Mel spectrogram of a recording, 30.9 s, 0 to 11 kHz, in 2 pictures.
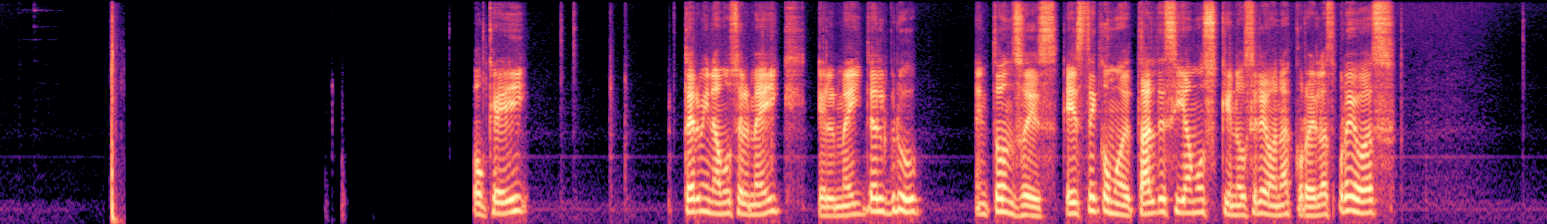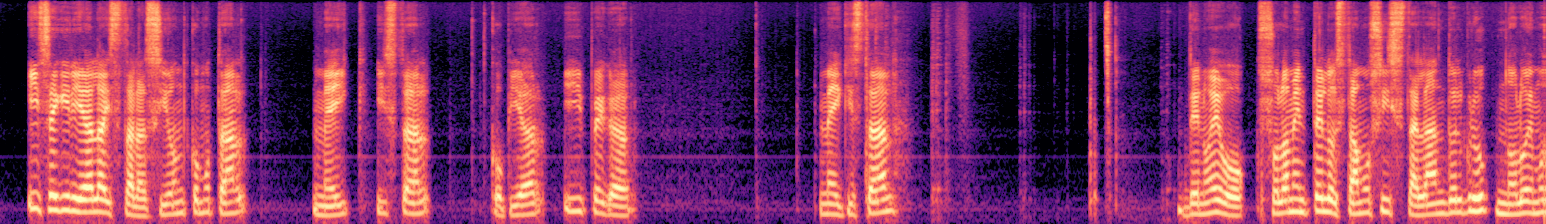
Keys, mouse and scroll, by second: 5.5 click, 7.5 End, 8.4-9.3 scroll down 1, 15.1-16.8 drag, 17.7-18.7 right drag, 20.0 click, 21.5-22.9 right drag, 24.0 Return.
